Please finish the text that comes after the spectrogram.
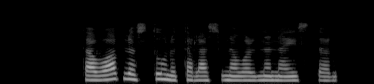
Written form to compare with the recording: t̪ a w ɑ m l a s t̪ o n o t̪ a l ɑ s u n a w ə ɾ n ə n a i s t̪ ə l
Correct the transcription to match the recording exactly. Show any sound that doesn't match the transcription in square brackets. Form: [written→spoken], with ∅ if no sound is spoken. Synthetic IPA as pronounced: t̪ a w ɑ [m→b] l a s t̪ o n o t̪ a l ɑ s u n a w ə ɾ n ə n a i s t̪ ə l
